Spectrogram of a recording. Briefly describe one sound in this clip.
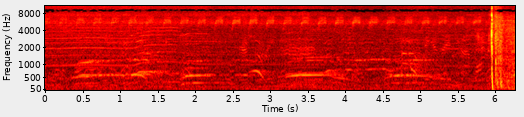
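A group of men chant loudly in unison outdoors.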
